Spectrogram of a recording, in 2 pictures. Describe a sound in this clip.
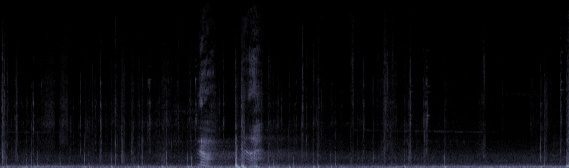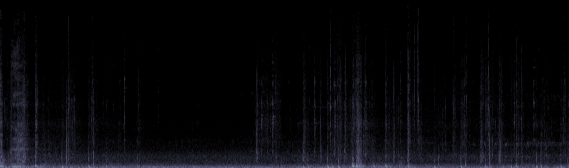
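Footsteps patter across a hard floor.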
